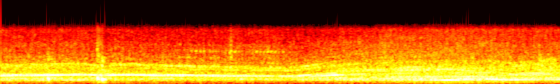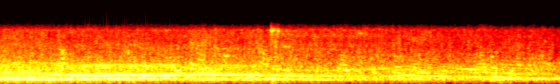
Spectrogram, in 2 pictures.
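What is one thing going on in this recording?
A bus engine hums and changes pitch as the bus drives.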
